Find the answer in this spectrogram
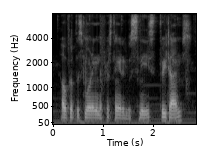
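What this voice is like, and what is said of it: Sick-sounding voice. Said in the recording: “You can probably hear in my voice. I'm sick.”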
